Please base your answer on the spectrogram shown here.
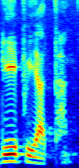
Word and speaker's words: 리브야탄: 표시를 했고이 리워야단이라는 것은 원래 히브리어 발음으로 그대로 기록한 것인데 리브 얕은 일로 읽어요 보통 리브야탄 근데 어떤 동물을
